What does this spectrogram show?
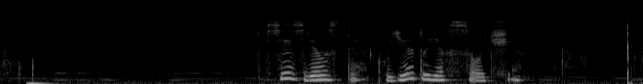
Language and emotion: Russian, neutral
